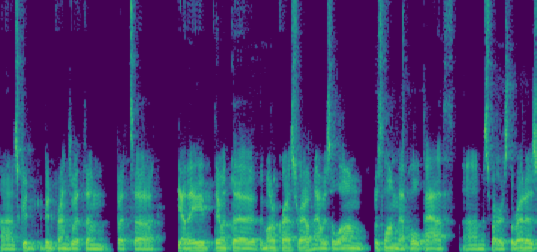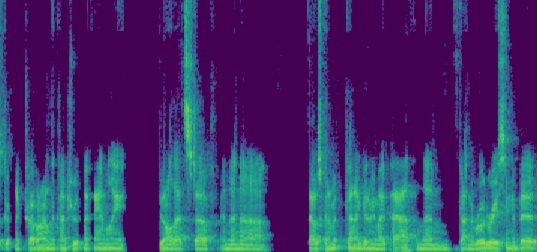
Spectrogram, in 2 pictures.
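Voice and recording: Delivered at a fast pace, the voice has a fairly bright tone and fairly even intonation. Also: man, low pitch for a man.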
